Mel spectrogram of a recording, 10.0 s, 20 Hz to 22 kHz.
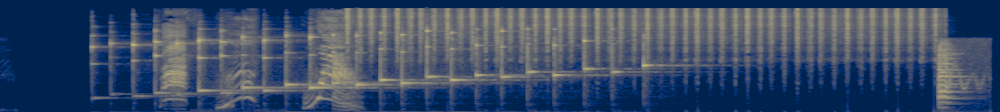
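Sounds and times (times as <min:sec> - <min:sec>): fast even ticking: 0:03.0 - 0:09.4.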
